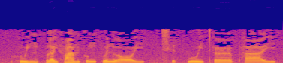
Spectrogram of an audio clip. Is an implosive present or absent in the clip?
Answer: absent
